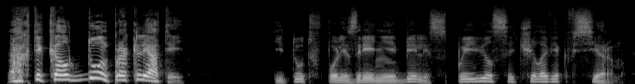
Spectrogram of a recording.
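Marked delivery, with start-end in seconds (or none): 0.1-1.9 high, loud cursing full of hatred; hate and fear. A narrator's reading. Captain cursing the man in grey, hateful and afraid. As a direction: spit out the curse in frightened fury. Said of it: "Голос его был полон ненависти и страха".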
